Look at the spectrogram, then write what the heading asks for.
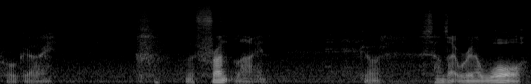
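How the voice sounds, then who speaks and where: A man's voice: rumbling low, animated, slow, vocal fry, darkish tone, a little hiss or hum, full character voice. A man playing a weary, dry-witted hospital doctor in a naturalistic audio drama. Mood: wry, sombre.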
